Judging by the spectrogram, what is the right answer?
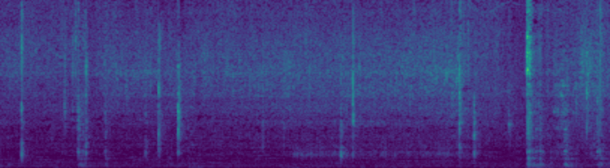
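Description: Peanuts sizzle in oil in a pan while being stirred: a soft steady frying hiss broken by scattered clicks and scrapes, with a louder clatter near the end and no talk.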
